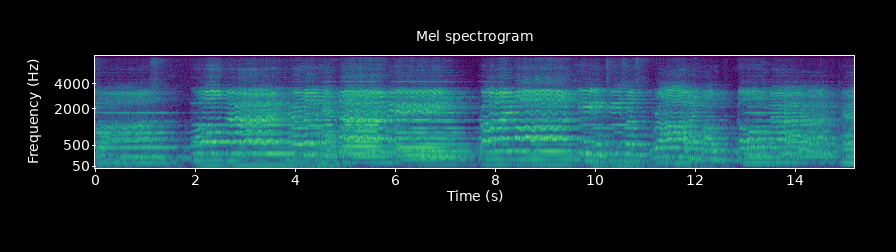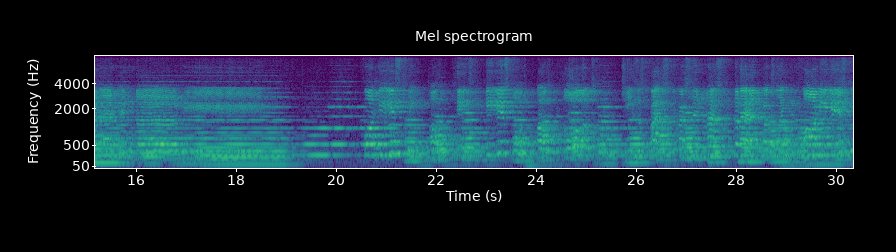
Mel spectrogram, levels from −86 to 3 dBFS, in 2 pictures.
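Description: No technical faults can be heard: the sound carries the ordinary character of a wideband call link, with nothing above 8 kHz, which fits G.722 at 64 kbps, and no dropouts, glitches or other disturbances anywhere in it.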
